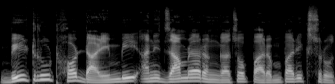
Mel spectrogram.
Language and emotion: Goan Konkani, neutral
